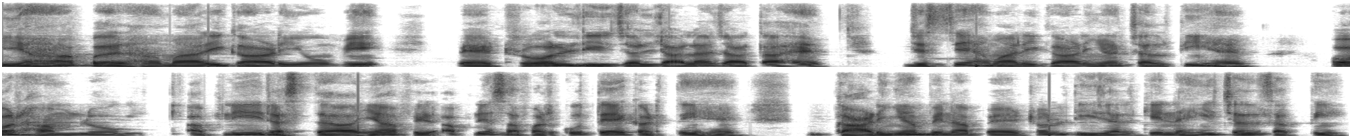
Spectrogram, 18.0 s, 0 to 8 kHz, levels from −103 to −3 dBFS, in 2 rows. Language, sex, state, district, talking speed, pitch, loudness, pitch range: Hindi, male, Uttar Pradesh, Budaun, 115 wpm, 130 Hz, -17 LUFS, 120-150 Hz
